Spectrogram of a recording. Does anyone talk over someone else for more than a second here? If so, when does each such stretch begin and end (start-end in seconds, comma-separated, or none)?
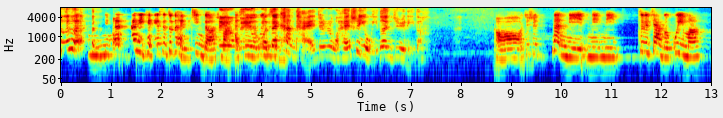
3.2-4.6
